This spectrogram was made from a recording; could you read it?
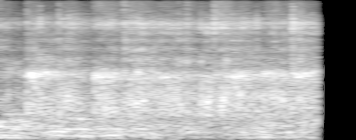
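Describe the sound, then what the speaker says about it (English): An audience at a Nigerian Institute of Town Planners Oyo State chapter session gives a dense, even round of applause that holds steady, then cuts off abruptly. "A round of applause for"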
